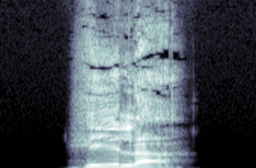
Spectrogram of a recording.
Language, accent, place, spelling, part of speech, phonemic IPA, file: German, Germany, Berlin, Hehler, noun, /ˈheːlɐ/, De-Hehler.ogg
- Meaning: agent noun of hehlen; receiver and usually peddler of stolen goods; fence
